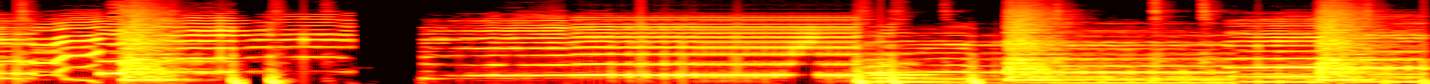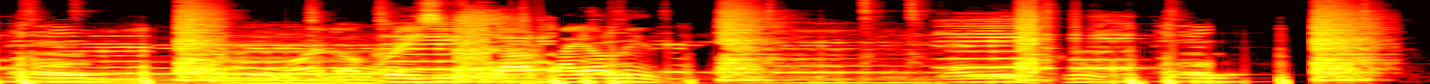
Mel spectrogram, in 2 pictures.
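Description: A music sample played back in chopped pieces from a sampler: a pitched melody that stops and restarts abruptly, with a brief dropout just before two seconds in, as the sample is cut into pads.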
